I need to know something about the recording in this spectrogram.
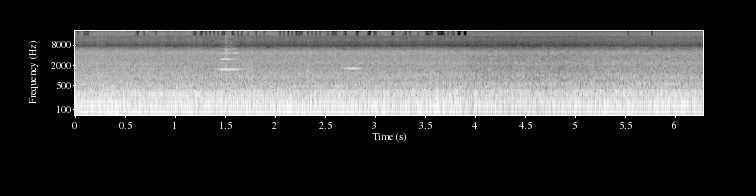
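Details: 2009 Jeep Wrangler after PCM repair (damaged transistors for ignition coils 6 and 3 replaced): steady low rumble with even beat, no skips or stumbles — normal idle, misfire fixed.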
